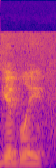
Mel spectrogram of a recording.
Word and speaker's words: Ghibli: I pronounce it Ghibli. I've heard it pronounced Ghibli, whichever you prefer.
